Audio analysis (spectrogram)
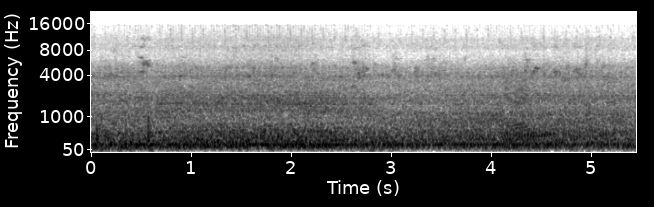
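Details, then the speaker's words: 2006 Toyota Innova after no-crank fault traced to carbon and part replaced with new stock original: steady, even low drone with no misses or knocks, rpm constant; starts and idles smoothly. "Ayan guys nag-start na siya. Pinalitan natin ng stock. Okay na yan."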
